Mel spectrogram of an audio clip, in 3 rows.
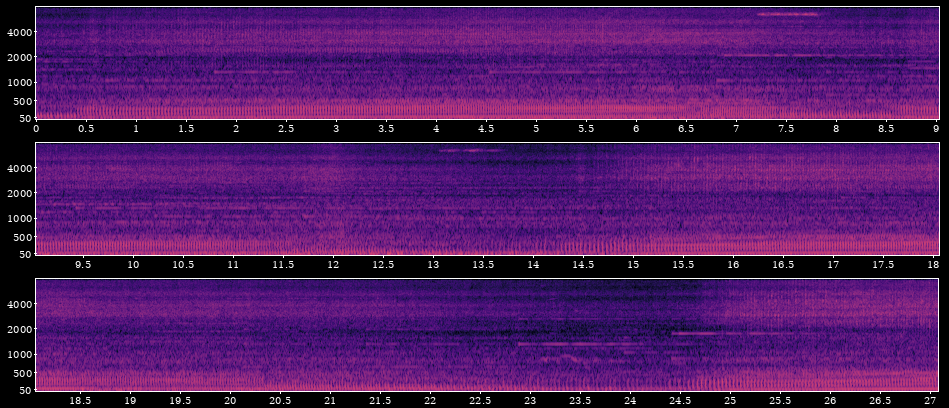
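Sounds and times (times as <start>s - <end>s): small motorcycle engine running: 0.0s - 27.0s.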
